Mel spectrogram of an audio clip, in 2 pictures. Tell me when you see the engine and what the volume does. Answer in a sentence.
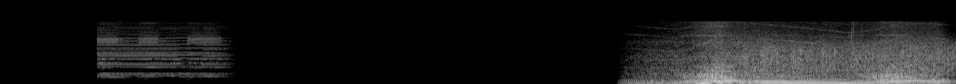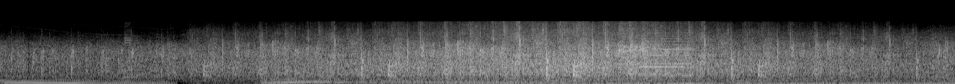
The engine can be heard from 6.2 to 19.0 s, getting quieter.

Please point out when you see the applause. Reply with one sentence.
You can hear the applause from 7.4 to 19.0 s.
